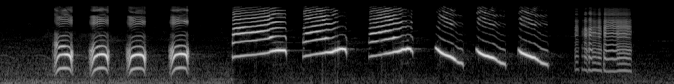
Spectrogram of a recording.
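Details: Morning forest-style song of a white-cheeked laughingthrush with many voices: four arched whistles, then rising slurred whistles, then sharply falling ones, ending on a harsher buzzy note, with faint low background hum early on.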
